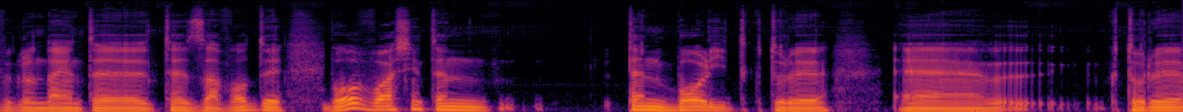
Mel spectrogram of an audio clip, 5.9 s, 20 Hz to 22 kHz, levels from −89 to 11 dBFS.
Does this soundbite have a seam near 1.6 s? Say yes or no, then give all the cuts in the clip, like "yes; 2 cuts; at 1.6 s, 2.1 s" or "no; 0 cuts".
yes; 1 cut; at 1.6 s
